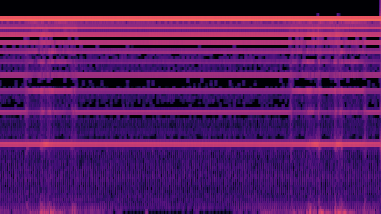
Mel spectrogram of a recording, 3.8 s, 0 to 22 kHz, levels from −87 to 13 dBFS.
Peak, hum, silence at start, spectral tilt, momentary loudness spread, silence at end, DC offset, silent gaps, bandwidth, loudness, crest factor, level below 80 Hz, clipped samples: -4 dBFS; 50 Hz at -65 dBFS; 0 s; 3.5 dB/octave; 0 LU; 0 s; under 0.1%; none; 16.5 kHz; -9 LUFS; 8 dB; -52 dBFS; under 0.1%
